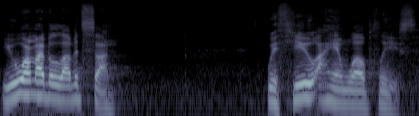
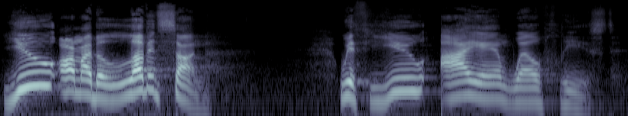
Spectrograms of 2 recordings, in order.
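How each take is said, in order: First: Quiet, tender declaration; hushed, gentle echo of the heavenly voice; voice of God, softly. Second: Slow, weighty, solemn declaration; stretched-out grand pronouncement, louder; voice of God. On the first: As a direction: let it fall softly, almost to yourself. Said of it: "voice of God is saying". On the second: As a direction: proclaim it slowly as the Father from heaven. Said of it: "this voice that says". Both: Acted.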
